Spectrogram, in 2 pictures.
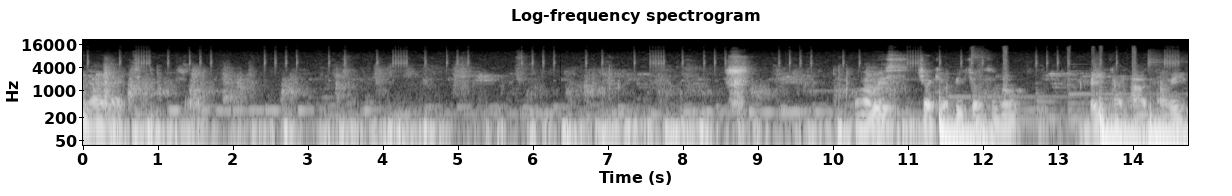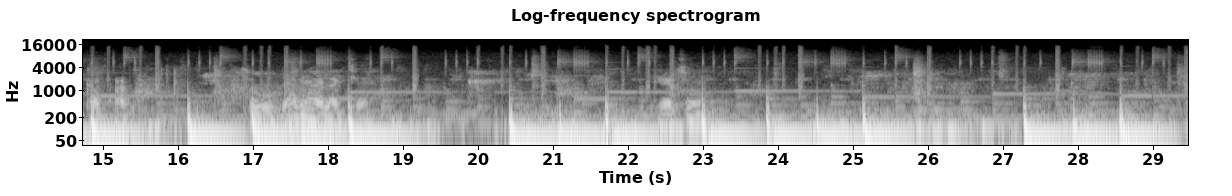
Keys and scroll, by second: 1.5 space, 7.5 space, 10.6 space, 16.3 space.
